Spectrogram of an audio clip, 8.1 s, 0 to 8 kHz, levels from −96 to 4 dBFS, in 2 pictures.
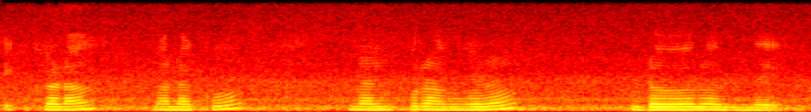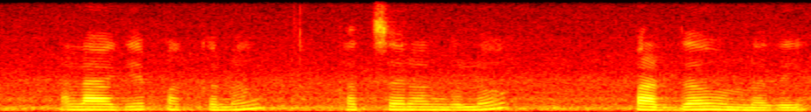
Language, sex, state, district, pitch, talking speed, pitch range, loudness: Telugu, female, Telangana, Mahabubabad, 205 Hz, 90 wpm, 200-270 Hz, -21 LUFS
